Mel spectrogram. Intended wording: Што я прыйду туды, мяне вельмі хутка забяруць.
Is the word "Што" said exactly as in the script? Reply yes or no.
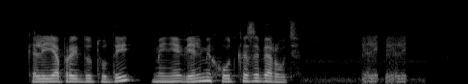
no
